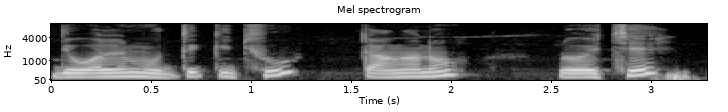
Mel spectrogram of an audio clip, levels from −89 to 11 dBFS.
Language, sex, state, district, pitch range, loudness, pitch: Bengali, male, West Bengal, Cooch Behar, 145-195 Hz, -13 LUFS, 155 Hz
